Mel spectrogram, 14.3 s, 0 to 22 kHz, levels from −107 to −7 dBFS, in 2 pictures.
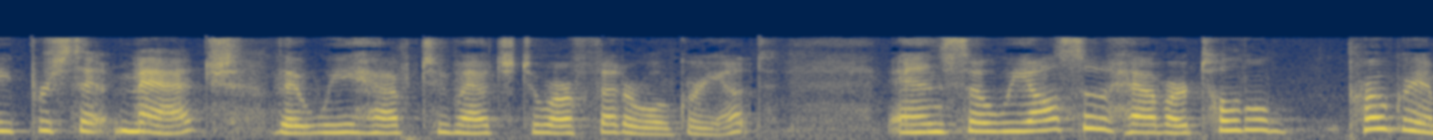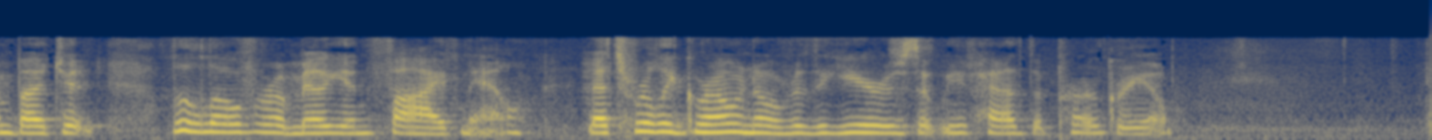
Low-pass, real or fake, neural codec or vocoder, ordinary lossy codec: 7.2 kHz; fake; codec, 16 kHz, 2 kbps, FunCodec, trained on LibriTTS, 25 frames a second; AAC, 32 kbps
